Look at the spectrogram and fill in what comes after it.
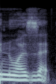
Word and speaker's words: noisette: And in French, that would be a café noisette.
